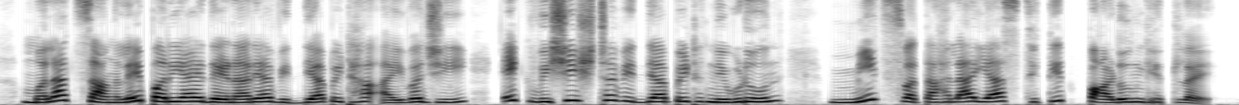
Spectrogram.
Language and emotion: Marathi, disgusted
